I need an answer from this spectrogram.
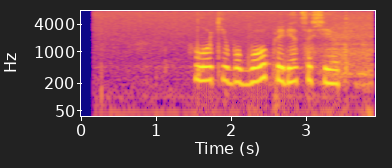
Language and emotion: Russian, neutral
